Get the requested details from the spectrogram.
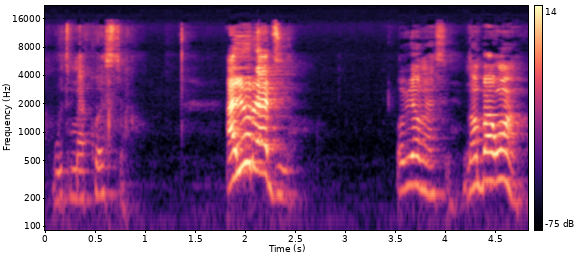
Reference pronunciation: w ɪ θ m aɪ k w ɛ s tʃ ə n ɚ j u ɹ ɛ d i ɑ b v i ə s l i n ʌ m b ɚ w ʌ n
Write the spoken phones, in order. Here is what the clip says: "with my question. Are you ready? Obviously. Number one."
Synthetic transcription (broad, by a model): w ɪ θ m aɪ k w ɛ s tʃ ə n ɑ j u ɹ ɛ d i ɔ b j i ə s i n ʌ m b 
